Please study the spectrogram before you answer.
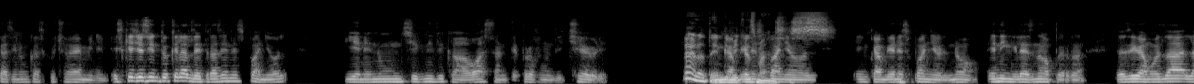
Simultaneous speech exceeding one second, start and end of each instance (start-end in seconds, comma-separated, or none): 7.1-8.4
